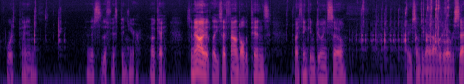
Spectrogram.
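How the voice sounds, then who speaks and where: Soft-spoken and at a moderate pace, the speaker uses ordinary pitch variation and takes long, frequent pauses amid noticeable background noise. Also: man. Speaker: lock picking hobbyist. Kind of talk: tutorial. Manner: halting.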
